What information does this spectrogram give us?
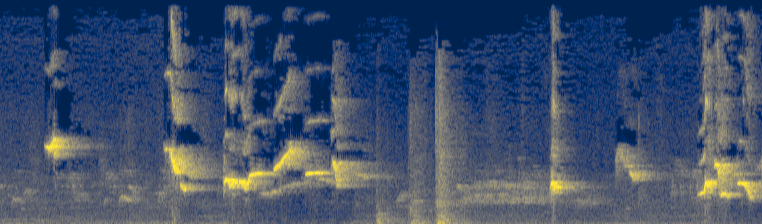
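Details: Oriental magpie-robin masteran song: scattered whistled phrases and sweeping slurs separated by short pauses and a few dry clicking ticks.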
